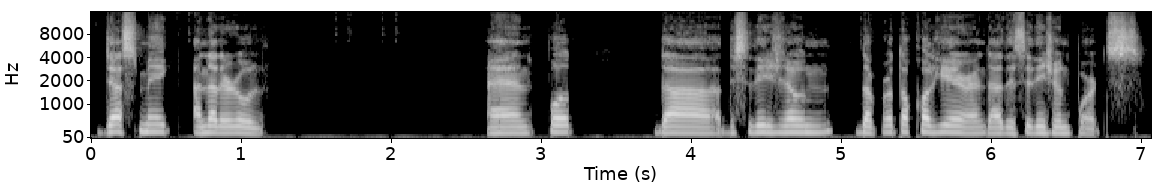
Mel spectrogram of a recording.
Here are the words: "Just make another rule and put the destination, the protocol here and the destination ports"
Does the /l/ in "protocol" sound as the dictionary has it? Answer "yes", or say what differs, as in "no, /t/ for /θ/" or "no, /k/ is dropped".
yes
